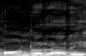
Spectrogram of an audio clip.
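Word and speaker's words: honorary: देखिए ये होगा ऑनरेबल, आन ऑनरेबल, ये होगा ऑनरारी, आन ऑनरारी, आन ए आर, ओके, एच नहीं, हेयर नहीं, ए आर, ओके।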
